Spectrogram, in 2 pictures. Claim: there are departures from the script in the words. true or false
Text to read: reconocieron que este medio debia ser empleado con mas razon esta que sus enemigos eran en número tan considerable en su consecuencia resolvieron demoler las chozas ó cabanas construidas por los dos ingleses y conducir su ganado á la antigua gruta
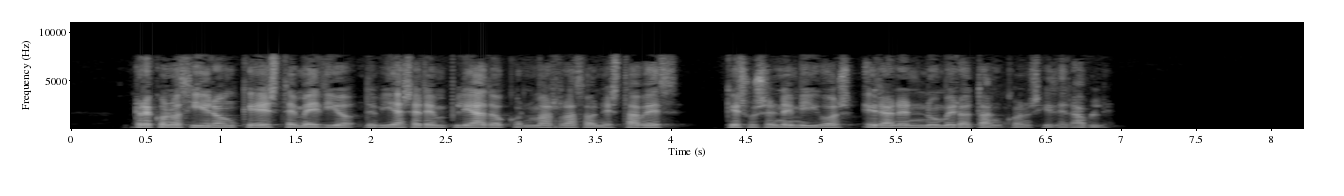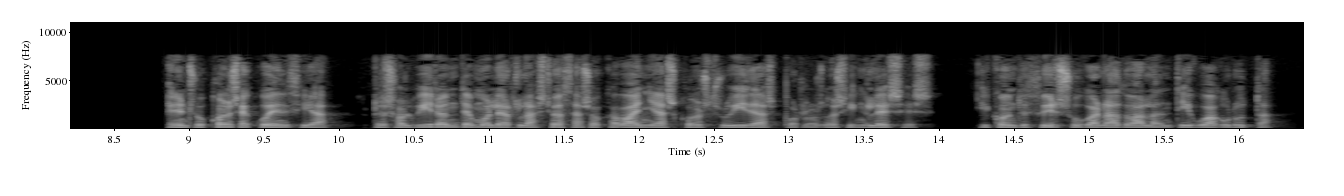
true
